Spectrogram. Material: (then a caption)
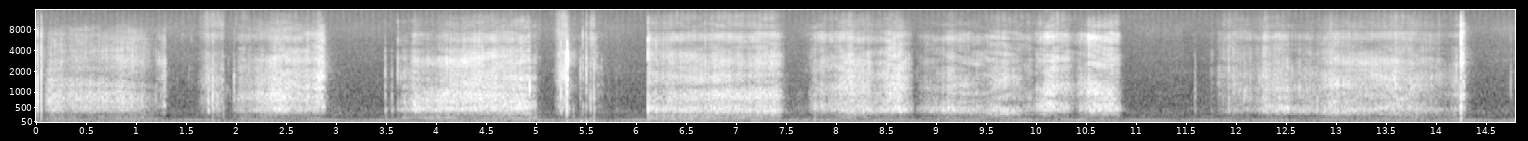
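Plastic. Long painted nails scratch a small, hand-sized clear plastic box or case, likely hollow and printed with a colorful lollipop pattern, held in both hands. Bursts of dry, rasping scratching with a bright edge are separated by short pauses, with a couple of sharp tapping clicks along the way.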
